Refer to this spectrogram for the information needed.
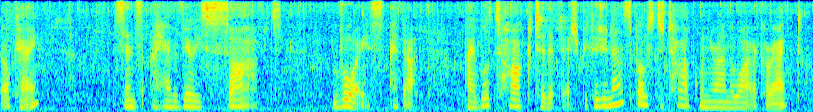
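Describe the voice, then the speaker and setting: A middle-aged woman with a soft voice, telling a playful, chatty vlog story outdoors and laughing at her own jokes. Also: deep voice, creaky, a little hiss or hum. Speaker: vlogger. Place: outdoors, near the water. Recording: dull lo-fi outdoor recording.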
